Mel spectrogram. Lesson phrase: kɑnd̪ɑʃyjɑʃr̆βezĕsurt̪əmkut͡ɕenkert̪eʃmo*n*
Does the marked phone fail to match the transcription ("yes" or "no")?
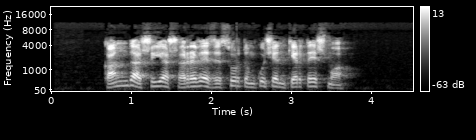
yes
